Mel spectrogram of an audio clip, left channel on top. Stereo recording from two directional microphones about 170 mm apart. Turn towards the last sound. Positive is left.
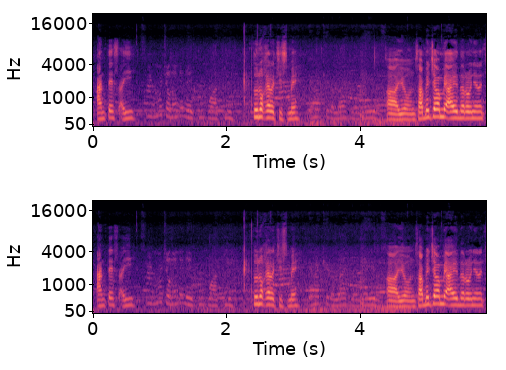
turn(degrees=40)  # may be behind; listen again after turning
